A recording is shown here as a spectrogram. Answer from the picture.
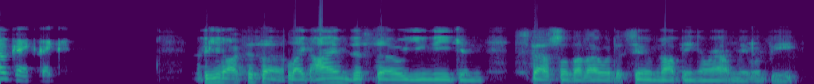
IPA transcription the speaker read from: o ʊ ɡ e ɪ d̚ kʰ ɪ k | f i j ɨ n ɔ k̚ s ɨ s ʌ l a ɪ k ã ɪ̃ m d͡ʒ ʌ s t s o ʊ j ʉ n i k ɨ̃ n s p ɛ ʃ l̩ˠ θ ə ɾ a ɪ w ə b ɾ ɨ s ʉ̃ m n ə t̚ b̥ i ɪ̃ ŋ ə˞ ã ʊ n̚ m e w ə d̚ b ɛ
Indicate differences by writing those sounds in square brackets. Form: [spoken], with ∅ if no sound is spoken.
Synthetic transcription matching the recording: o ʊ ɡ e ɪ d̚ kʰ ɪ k | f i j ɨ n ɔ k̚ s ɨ s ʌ l a ɪ k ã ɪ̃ m d͡ʒ ʌ s t s o ʊ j ʉ n i k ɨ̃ n s p ɛ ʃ l̩ˠ [ð] ə ɾ a ɪ w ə [∅] ɾ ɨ s ʉ̃ m n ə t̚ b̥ i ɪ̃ ŋ ə˞ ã [ʊ̃] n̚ m [i] w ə d̚ b [i]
